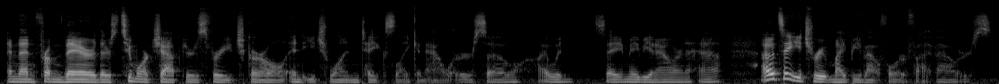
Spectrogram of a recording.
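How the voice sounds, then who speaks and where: A man's voice: fairly low pitch, normal speed, creaky, fairly bright tone. A man chatting casually on a livestream while he works, explaining things in a rambling way and sometimes muttering to himself. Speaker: streamer developing a visual novel.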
